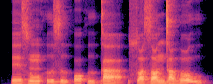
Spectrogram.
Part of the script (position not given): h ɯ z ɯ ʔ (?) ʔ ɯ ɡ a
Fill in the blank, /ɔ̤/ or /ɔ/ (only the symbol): ɔ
